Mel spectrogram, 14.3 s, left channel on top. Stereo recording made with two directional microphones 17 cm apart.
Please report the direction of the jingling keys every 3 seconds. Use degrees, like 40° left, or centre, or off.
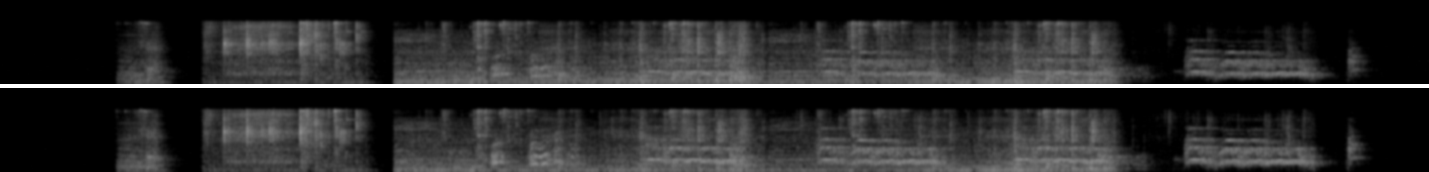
20° right, 10° left, 40° left, centre, off.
